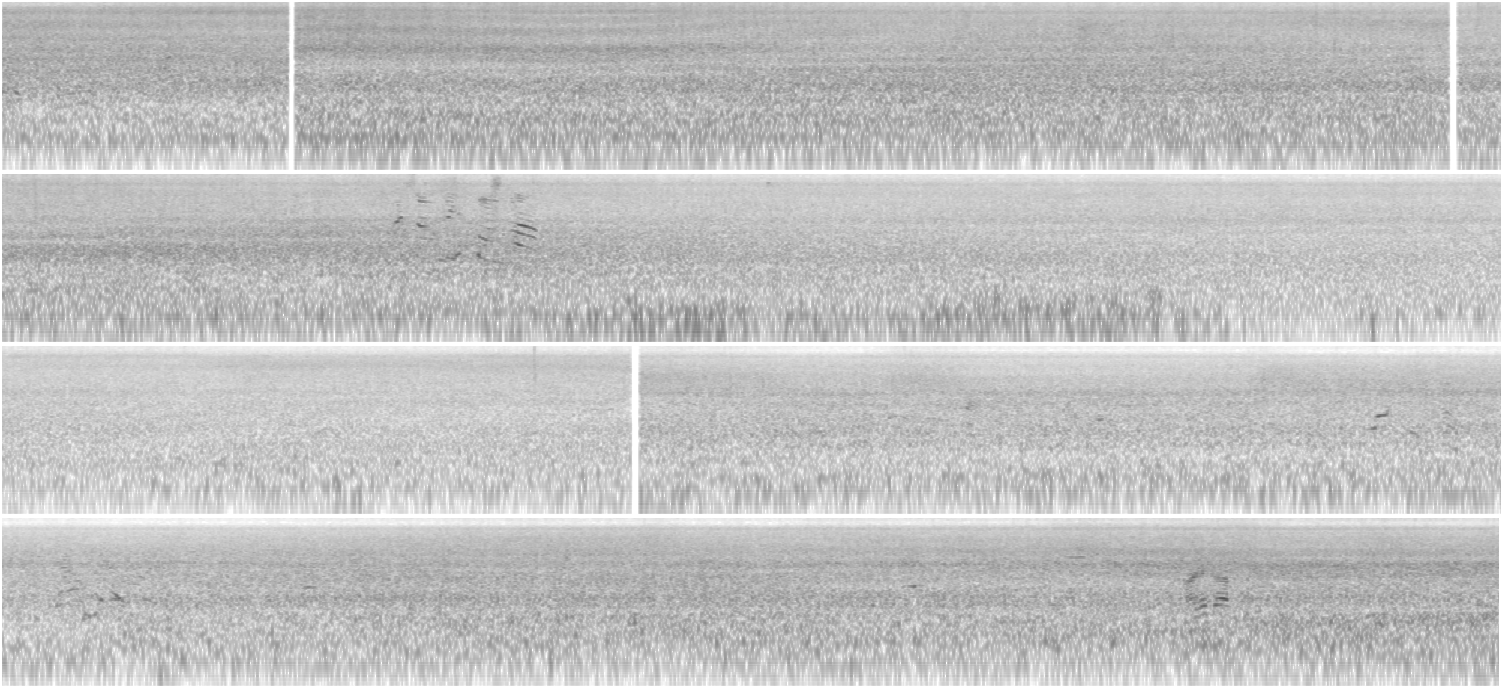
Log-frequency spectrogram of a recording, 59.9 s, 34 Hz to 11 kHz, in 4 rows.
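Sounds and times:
creek water rushing over rocks: 0:00.0 - 0:59.9.

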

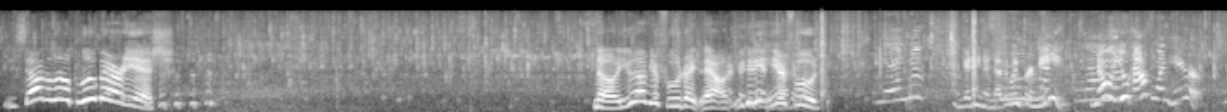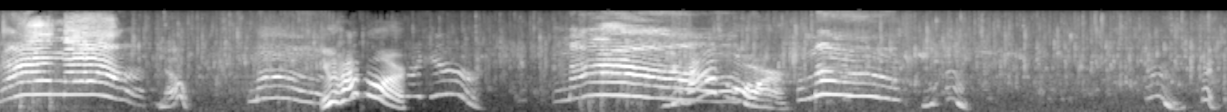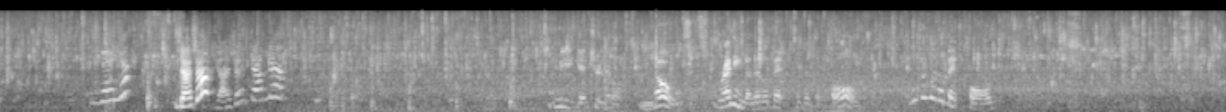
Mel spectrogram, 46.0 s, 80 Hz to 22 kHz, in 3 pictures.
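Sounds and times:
faint water drips: 0:00.0 - 0:46.0
trickle of running water: 0:00.0 - 0:46.0
toddler whining: 0:11.0 - 0:11.6, 0:12.4 - 0:14.0, 0:15.3 - 0:17.2, 0:18.4 - 0:19.4, 0:22.3 - 0:24.6, 0:25.3 - 0:26.6
toddler squeaks: 0:15.3 - 0:17.2, 0:25.3 - 0:26.6.

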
